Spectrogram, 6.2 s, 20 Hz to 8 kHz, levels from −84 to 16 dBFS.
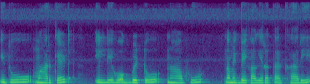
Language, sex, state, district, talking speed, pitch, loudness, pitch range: Kannada, female, Karnataka, Bellary, 85 wpm, 210 Hz, -17 LUFS, 200-230 Hz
